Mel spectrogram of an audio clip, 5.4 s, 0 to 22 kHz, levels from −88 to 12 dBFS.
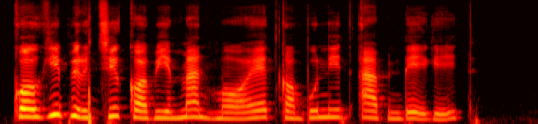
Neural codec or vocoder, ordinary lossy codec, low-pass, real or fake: codec, 44.1 kHz, 7.8 kbps, Pupu-Codec; none; none; fake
